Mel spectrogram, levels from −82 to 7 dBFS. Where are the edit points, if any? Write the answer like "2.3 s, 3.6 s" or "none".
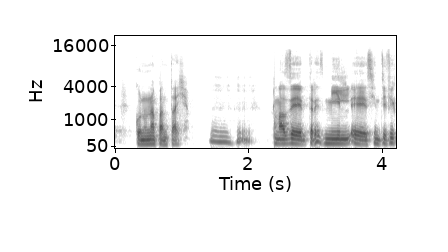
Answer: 2.4 s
